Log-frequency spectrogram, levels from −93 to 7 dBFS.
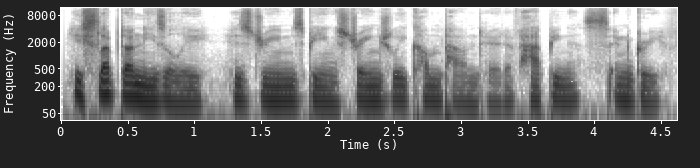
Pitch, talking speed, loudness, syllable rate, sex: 95 Hz, 155 wpm, -19 LUFS, 4.7 syllables/s, male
